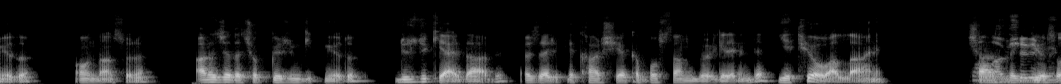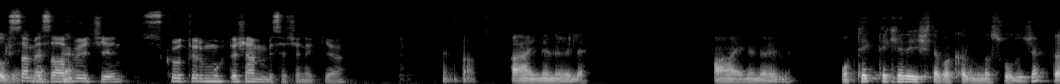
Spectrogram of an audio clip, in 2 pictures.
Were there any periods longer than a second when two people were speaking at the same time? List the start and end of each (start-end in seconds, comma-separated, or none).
9.7-11.4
